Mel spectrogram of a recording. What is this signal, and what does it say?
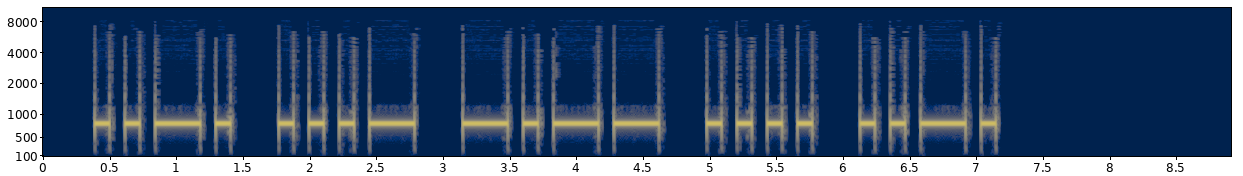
Morse code, heard as a keyed tone, about 10 wpm, 800 Hz. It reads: FVYHF
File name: LEZIONI / 8 YJ45 / 8 Y 10wpm 2615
